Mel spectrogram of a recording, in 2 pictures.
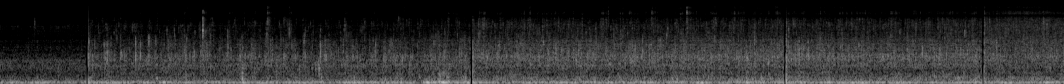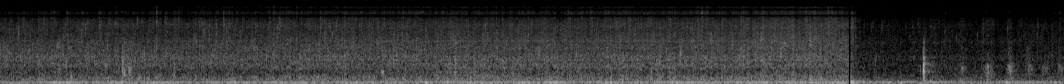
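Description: Pot of basmati rice boiling hard in oily, salted water, a steady bubbling and crackling as the water cooks down into the rice, over a low steady hum. Near the end the bubbling drops away and a few light knocks follow as a spatula handle is pushed down into the rice.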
